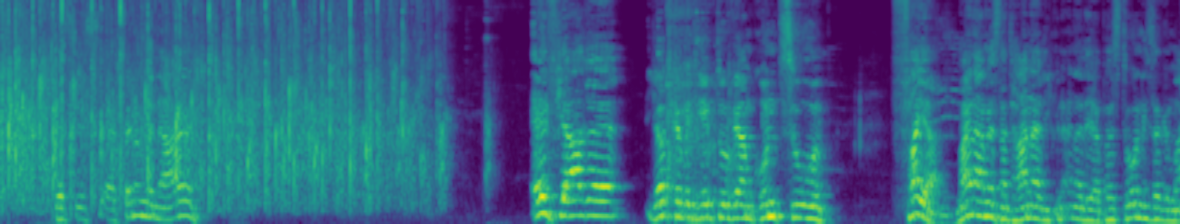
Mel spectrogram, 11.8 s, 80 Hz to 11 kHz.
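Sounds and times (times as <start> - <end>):
crowd clapping for a band at a celebratory church service: 0.0 - 4.7
speech: 0.6 - 2.2, 5.4 - 11.7.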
